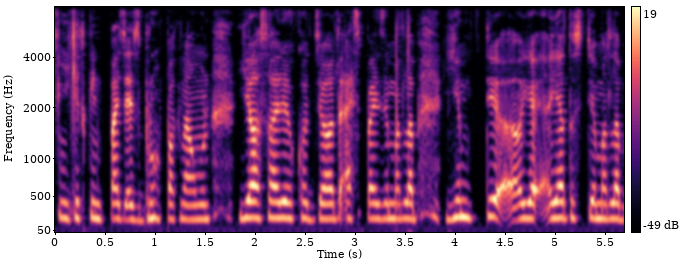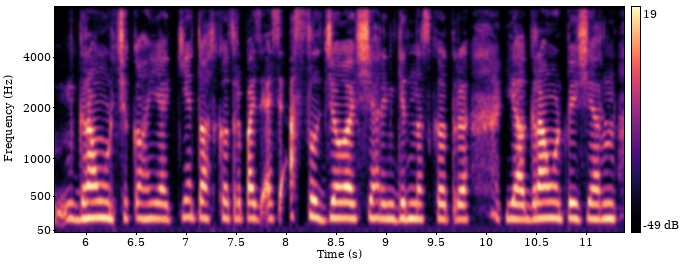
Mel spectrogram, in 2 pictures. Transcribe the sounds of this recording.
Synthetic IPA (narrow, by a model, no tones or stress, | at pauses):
jikʲit̪ʰkɨnʲpɐzʲɐs̬ʲbɾũɦpɐknaːwunjasaːɾʲekʰot̪̚ʰzʲaːd̪ɐsʲpɐjzʲimɐt̪lɐbjimt̪ijajat̪ɨsʲt̪ʲemɐt̪lɐbɡɾaːwuɳɖt͡ʃʰikɐɦɐ̃jakʲẽnt̪ɐt̪ʰkʰəːt̪ɾɨpɐzʲɐsʲiʔɐsɨld͡ʒɐɡaʃiɦɐɾinɡʲid̪nɐskʰət̪ɾɨjaɡɾaːwɳɖ̚peʃiɦɐɾun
